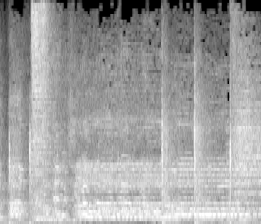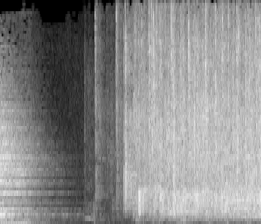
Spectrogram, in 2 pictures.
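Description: Pop choir with piano, bass and drums singing the last bars of a song. It ends on a held chord punctuated by a couple of drum hits that dies away about four seconds in, and audience applause starts about a second later.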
